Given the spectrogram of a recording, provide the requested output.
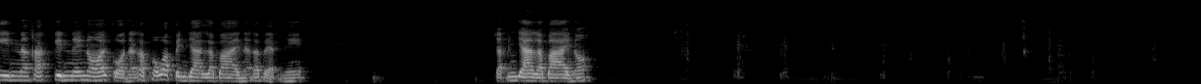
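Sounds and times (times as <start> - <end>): person chewing crunchy food: 6.2 - 12.0.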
